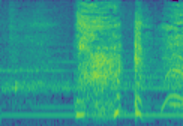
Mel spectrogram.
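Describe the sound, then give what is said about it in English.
A man coughs a few times in quick, muffled bursts into a tissue, with a steady faint hum underneath and no talking. “He coughs into a tissue, leans on a table, then collapses.”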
